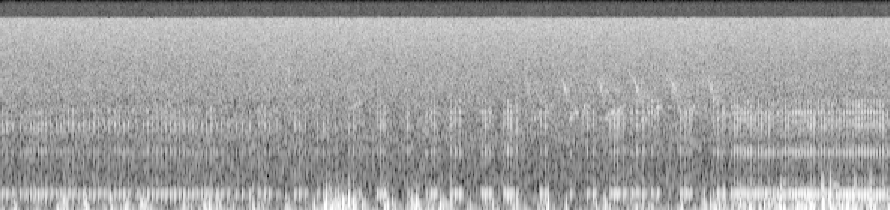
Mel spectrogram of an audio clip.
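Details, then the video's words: White-tailed deer buck tending, giving low, rapid, rough grunting pulses, several per second, over a steady low hum with faint higher tones. "Whitetail Buck Tending Grunt and Snort Wheeze"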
